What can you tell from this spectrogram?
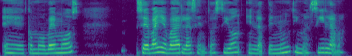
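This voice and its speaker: A woman presents a lesson in a careful, explanatory way, often stopping on small hesitations before going on. Her voice sits a little high but has a dark, mellow colour. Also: level tone, normal speed. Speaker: student giving a class presentation.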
